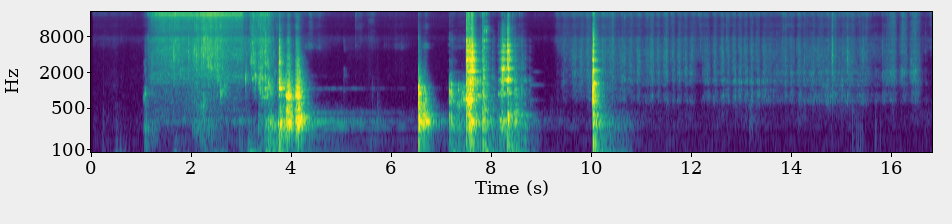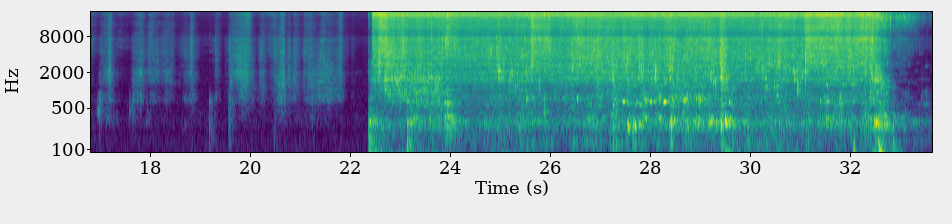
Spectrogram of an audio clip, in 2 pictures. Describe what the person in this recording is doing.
I started washing dishes at the sink. First I rinsed one dish, then I cleaned the next dish with soap. After scrubbing it, I rinsed it under running water.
